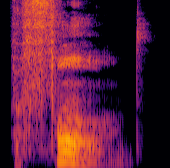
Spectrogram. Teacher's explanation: There is very very strong stress on the second syllable. And this first syllable there sounds very very short.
